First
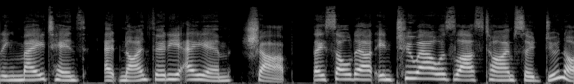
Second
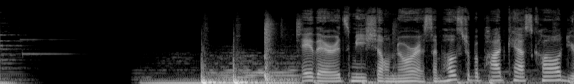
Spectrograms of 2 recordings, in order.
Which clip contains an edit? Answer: second; 1 cut; at 1.1 s

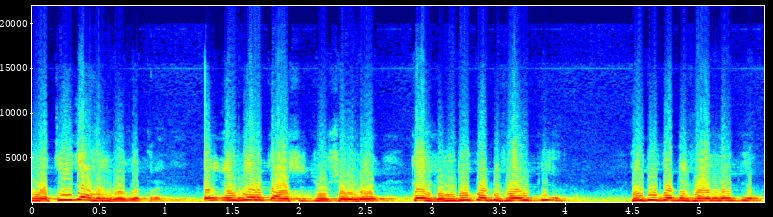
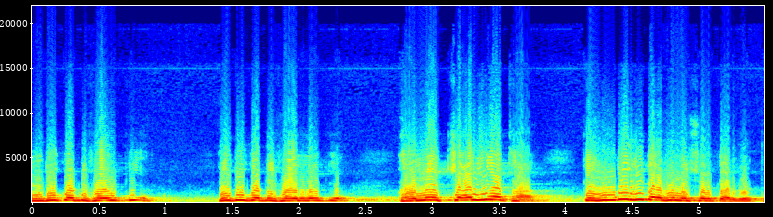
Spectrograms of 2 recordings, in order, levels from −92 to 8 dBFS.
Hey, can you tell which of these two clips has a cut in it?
first; 1 cut; at 1.3 s

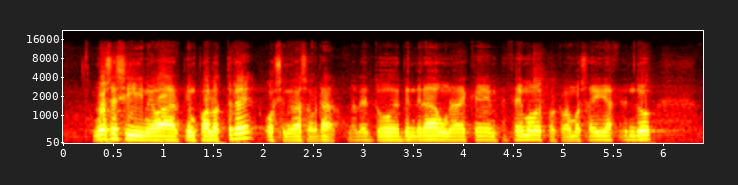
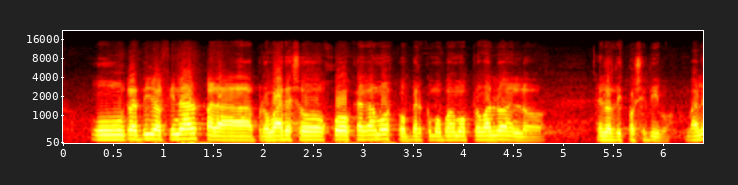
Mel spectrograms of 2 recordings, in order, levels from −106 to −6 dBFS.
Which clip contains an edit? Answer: first; 1 cut; at 3.3 s

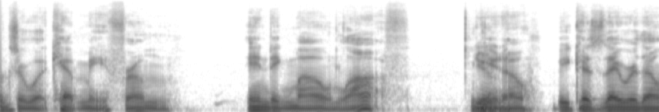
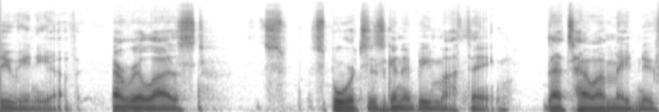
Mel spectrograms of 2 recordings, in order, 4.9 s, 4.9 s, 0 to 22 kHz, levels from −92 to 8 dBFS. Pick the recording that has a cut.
second; 2 cuts; at 0.8 s, 4.0 s

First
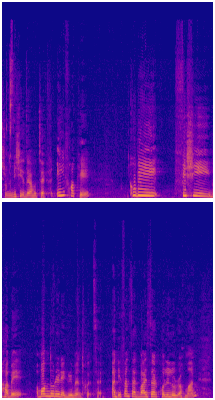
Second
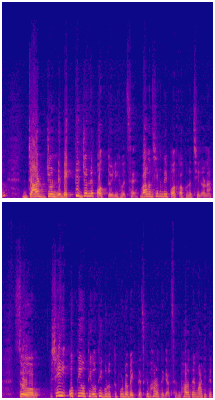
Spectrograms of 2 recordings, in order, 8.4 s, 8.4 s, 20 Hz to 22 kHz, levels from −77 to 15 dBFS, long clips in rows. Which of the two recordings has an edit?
first; 2 cuts; at 1.0 s, 6.4 s

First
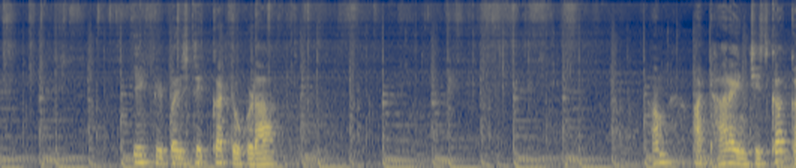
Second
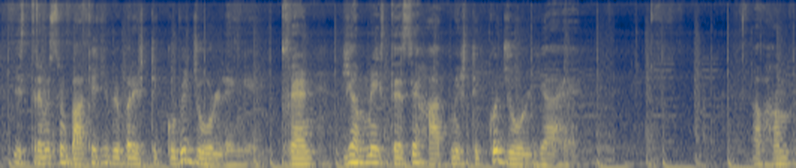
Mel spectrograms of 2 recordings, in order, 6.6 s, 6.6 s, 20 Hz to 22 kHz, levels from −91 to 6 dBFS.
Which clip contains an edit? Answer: first; 4 cuts; at 0.9 s, 2.4 s, 3.9 s, 5.4 s

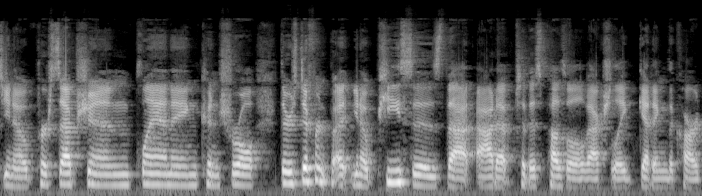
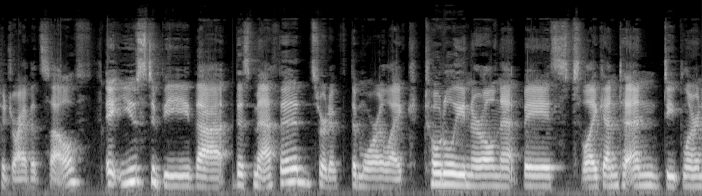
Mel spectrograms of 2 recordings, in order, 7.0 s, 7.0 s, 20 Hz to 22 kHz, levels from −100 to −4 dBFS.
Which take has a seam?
second; 3 cuts; at 1.0 s, 2.3 s, 4.2 s

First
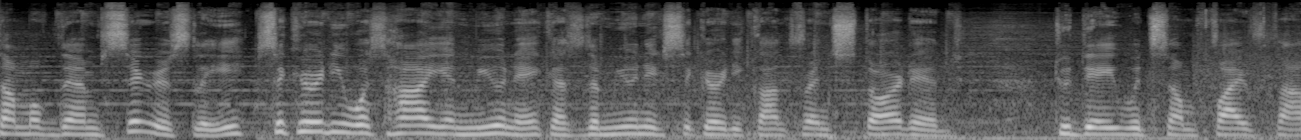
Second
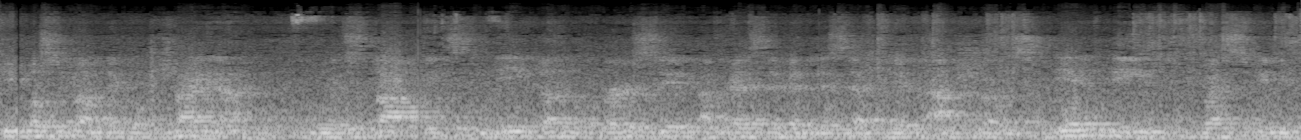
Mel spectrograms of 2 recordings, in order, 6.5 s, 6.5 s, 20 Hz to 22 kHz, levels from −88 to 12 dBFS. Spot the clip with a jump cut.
first; 1 cut; at 1.3 s

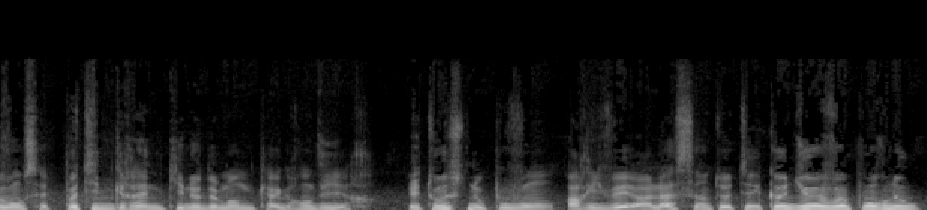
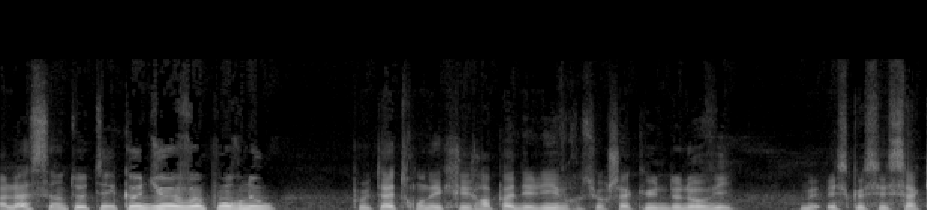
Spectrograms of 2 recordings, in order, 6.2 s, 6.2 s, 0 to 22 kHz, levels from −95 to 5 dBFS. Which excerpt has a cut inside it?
first; 1 cut; at 2.5 s

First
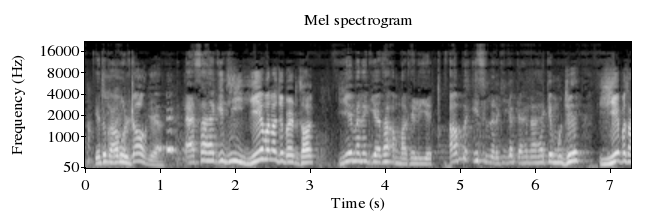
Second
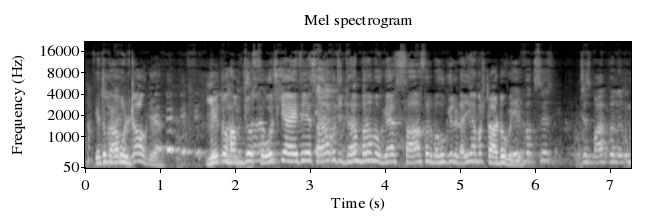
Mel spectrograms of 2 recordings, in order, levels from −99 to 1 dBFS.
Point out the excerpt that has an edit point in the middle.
first; 2 cuts; at 1.3 s, 4.7 s

